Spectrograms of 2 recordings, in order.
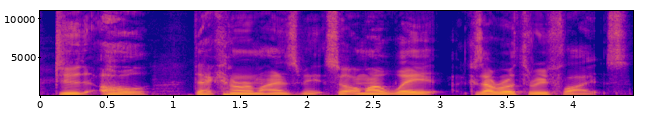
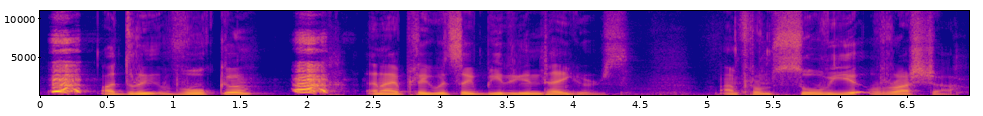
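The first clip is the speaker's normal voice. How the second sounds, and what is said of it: Put-on Russian accent. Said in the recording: “Why aren't you doing this in your Russian accent?”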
